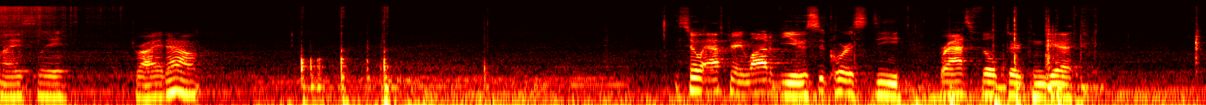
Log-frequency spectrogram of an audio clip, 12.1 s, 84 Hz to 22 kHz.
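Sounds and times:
hard objects clicking and knocking: 0:02.9 - 0:04.0, 0:09.0 - 0:11.1.

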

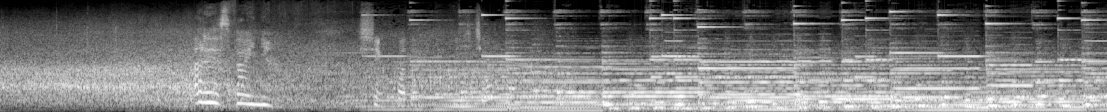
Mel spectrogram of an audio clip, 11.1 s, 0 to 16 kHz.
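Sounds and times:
car tyres hissing on snow: 0:00.0 - 0:03.6.

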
